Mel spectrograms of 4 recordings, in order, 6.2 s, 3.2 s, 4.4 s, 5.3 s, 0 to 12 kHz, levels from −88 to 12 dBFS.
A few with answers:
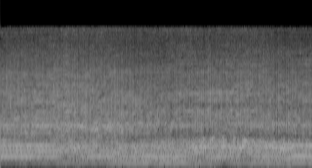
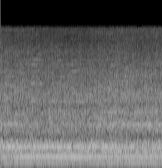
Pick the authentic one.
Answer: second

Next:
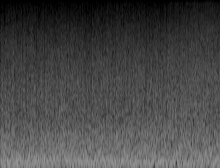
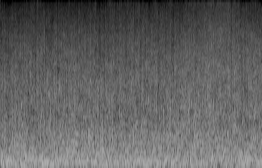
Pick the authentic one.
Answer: first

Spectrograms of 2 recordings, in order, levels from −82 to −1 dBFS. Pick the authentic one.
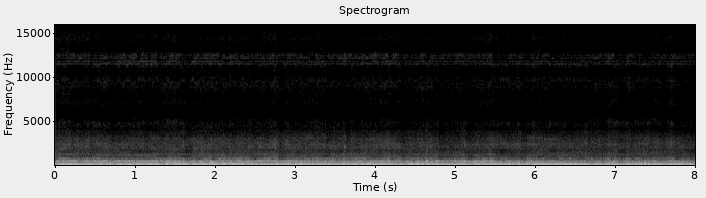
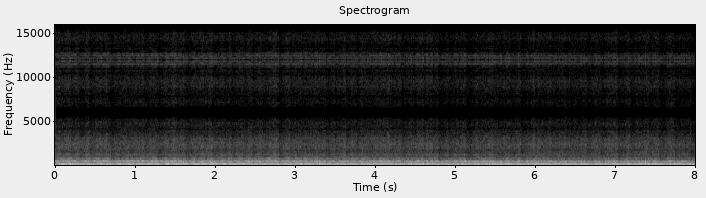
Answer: second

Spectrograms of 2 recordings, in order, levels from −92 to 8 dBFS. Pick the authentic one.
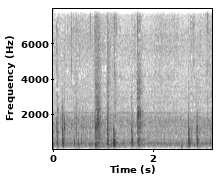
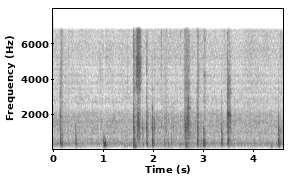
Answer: first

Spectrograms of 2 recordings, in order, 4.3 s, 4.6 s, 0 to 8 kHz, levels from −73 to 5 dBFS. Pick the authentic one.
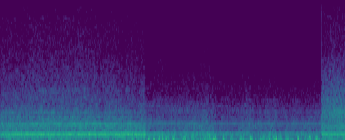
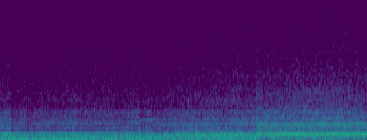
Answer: second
